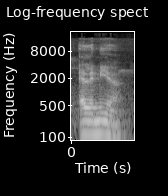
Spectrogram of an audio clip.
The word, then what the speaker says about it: Elimia: So as I go to Elimia, which is how you pronounce this, Elimia.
